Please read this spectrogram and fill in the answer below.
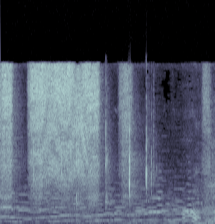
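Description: Aerosol can of temporary hair colour spray hissing in one burst of about a second as it is sprayed onto hair.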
